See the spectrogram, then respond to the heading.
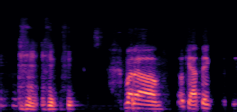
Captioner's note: laughs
